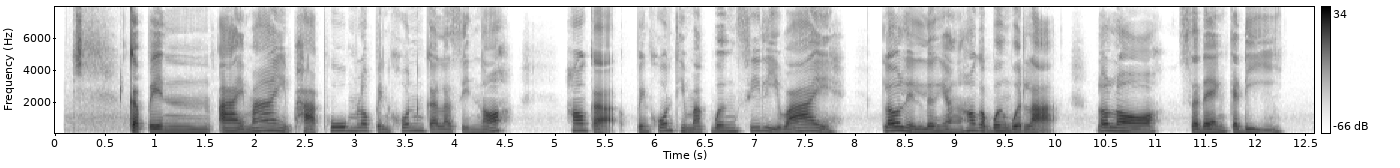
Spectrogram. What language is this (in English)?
Thai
